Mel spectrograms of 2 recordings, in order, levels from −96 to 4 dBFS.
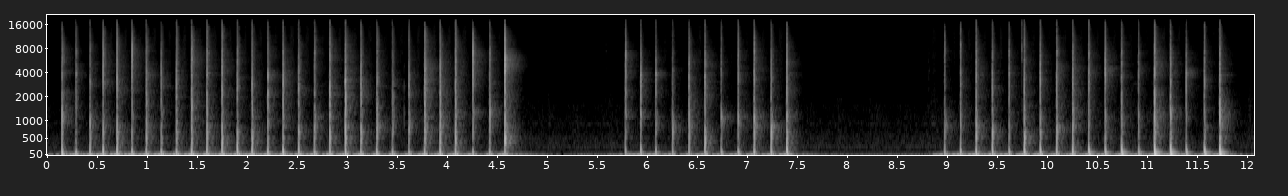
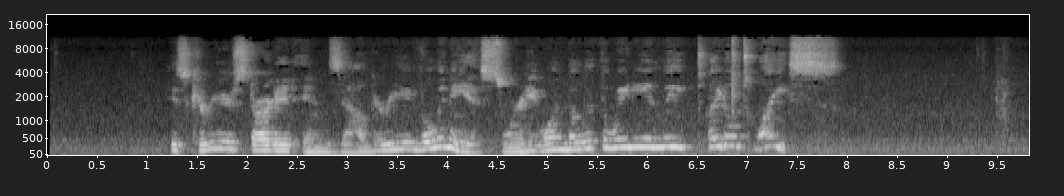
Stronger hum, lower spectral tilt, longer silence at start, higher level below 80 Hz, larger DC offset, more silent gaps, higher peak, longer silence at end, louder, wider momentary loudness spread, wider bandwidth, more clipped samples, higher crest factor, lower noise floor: neither; about the same, -4 dB/octave vs -5 dB/octave; second, 0.1 s vs 1.25 s; first, -40 dBFS vs -50 dBFS; neither; neither; about the same, -4 dBFS vs -6 dBFS; about the same, 0.2 s vs 0.2 s; second, -37 LUFS vs -20 LUFS; first, 11 LU vs 8 LU; first, 18 kHz vs 11.5 kHz; neither; first, 32 dB vs 14 dB; first, -71 dBFS vs -49 dBFS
